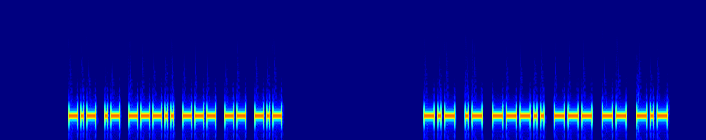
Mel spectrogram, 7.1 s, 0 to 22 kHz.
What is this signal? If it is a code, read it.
Morse code, heard as a keyed tone, about 39 wpm, 700 Hz. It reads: KA8OMK KA8OMK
